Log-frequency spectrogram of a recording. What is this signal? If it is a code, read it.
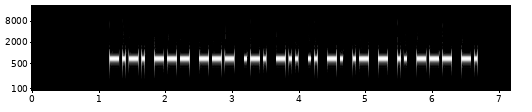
Morse code, heard as a keyed tone, about 25 wpm, 700 Hz. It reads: COORDINATION
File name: Twelve Letter Words - 25wpm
